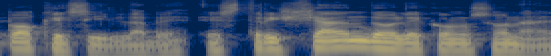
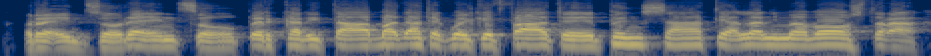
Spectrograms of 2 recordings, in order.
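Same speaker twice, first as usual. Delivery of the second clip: put-on higher, pleading old curate, begging him to stop; frightened old priest; 8 semitones higher, 5 dB louder than usual. A narrator's reading. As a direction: plead for mercy, scared. (il curato implora Renzo, supplichevole e impaurito)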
